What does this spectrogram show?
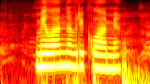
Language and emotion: Russian, neutral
